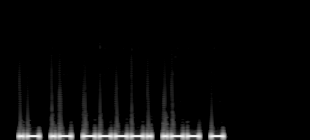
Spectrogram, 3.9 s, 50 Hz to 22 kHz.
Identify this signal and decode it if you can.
Morse code, heard as a keyed tone, about 25 wpm, 700 Hz. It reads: AA9WT
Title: Speed Racing - USA 2x2 Call Signs 20wpm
